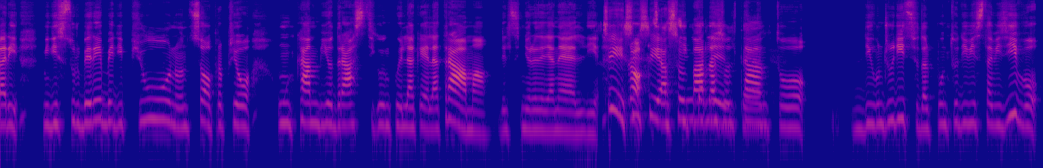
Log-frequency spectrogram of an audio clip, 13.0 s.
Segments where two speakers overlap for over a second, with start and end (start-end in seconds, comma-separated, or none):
7.5-9.6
